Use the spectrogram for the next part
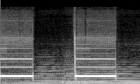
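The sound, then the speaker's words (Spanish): A telephone ringback tone sounds twice as a call is placed to someone, steady electronic buzzing bursts of under a second each separated by a short pause, clear and fairly loud with a faint hum beneath. “Y nosotros sí que le llamamos al teléfono.”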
